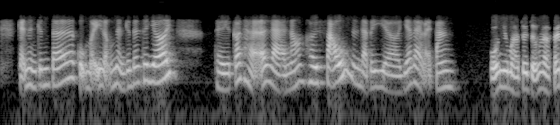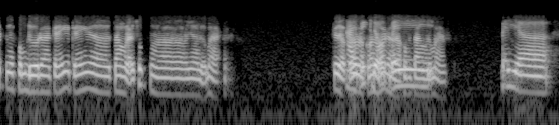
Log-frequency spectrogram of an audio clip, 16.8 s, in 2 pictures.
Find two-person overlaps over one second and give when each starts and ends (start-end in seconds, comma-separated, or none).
13.6-14.9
